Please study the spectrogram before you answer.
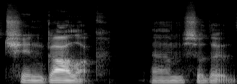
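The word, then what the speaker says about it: Chin Kar-lok: me as read is Chen car lock um but it's chin Garlock um so the the car becomes gar at least in the way they're pronouncing it if that's right see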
